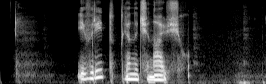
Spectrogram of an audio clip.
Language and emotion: Russian, sad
